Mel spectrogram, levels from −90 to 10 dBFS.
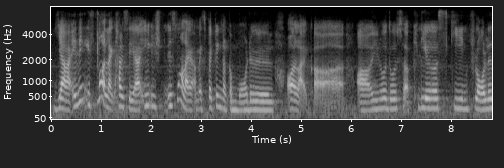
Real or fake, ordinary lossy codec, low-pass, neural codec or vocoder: fake; Opus, 64 kbps; 7.2 kHz; vocoder, 22.05 kHz, 80 mel bands, WaveNeXt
